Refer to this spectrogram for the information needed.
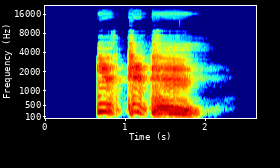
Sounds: Throat clearing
